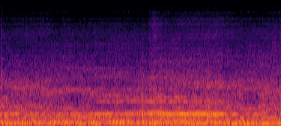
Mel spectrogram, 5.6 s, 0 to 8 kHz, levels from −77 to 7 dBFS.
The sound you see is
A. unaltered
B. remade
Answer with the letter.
B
